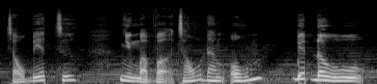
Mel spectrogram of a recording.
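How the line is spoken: Trembling voice. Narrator (Vietnamese): Chồng Thoa nói bằng giọng run run

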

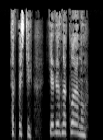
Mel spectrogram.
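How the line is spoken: Squeaky, struggling. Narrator (Russian): пищала она, пытаясь вырваться

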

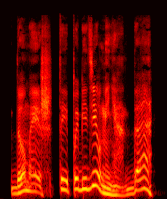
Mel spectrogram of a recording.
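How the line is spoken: Hissing through teeth in pain. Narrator (Russian): шипел сквозь зубы от боли шут

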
